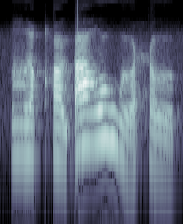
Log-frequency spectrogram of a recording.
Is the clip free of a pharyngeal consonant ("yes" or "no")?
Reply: no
